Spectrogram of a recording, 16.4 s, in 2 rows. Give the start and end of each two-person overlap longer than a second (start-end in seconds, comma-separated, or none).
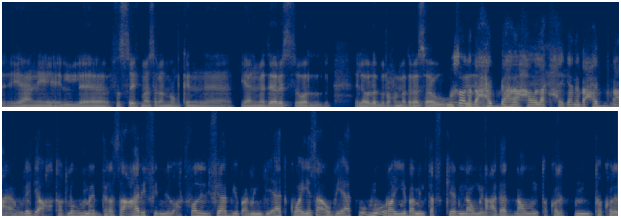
none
